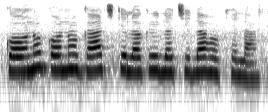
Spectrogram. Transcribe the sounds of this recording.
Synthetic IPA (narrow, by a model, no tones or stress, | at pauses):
kɔnokɔnoɡat͡ʃkeləkɽilət͡ʃilaɦokʰela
